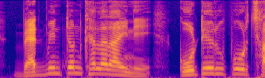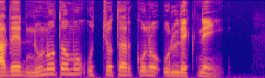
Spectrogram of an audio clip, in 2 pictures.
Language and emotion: Bengali, neutral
